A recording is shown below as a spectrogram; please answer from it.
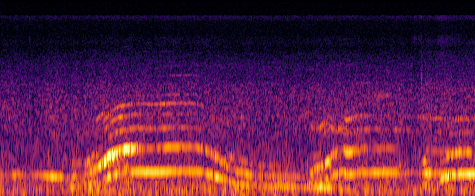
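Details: Crying kittens give long, plaintive meows that rise, hold, then slide down, with a second quieter cry starting after a short pause.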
